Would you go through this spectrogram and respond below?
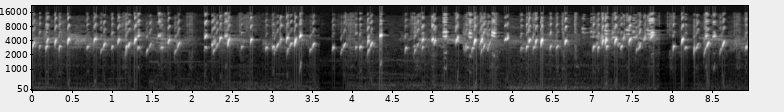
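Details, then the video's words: Chatter of a female European goldfinch, played to stir a male into song; dense rapid high twitters in bursts of a second or two with short breaks. "بتبتة حسون وطنطنة تجعل الحسون يغرد"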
